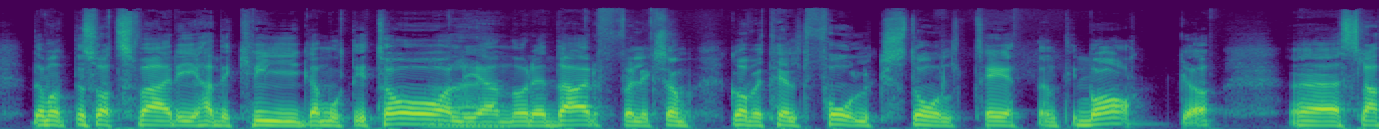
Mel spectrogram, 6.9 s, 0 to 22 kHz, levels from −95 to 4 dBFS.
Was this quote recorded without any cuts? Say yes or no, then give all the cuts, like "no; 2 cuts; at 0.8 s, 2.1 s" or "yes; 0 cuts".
yes; 0 cuts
